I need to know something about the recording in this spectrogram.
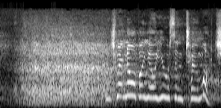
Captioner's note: audience laughs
